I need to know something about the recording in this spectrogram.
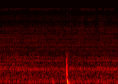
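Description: A steady low hum with a single sharp, low thump about a second and a half in, preceded by a fainter knock.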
